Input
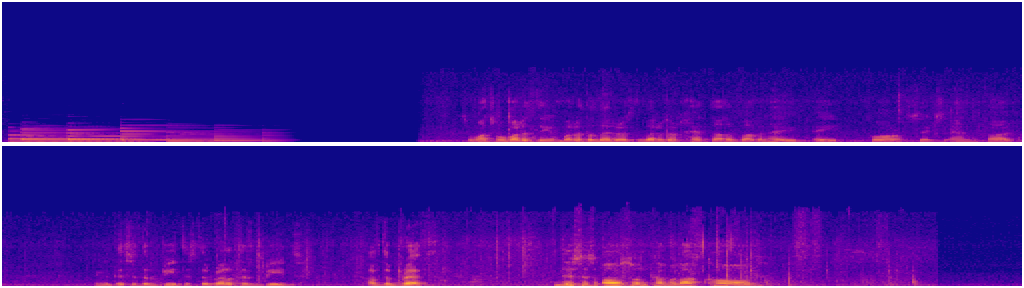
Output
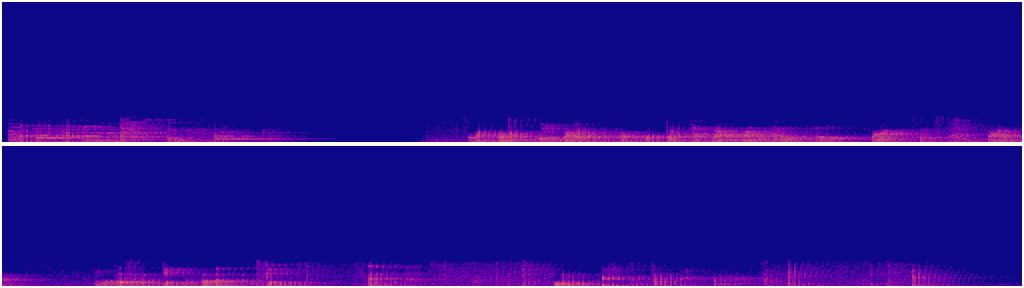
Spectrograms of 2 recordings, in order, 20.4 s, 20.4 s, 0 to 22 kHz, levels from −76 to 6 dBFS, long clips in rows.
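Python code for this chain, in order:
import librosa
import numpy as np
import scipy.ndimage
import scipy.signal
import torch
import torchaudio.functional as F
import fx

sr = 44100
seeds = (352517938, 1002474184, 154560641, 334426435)

y = fx.spec_gate(x, sr, threshold_db=-25, keep='strong')
y = fx.dynamic_eq(y, sr, hz=440.0, q=3.2, threshold_db=-38.0, ratio=4.0, max_db=-5)
y = fx.cheby_harmonics(y, sr, harmonics=(3, 4, 8), levels_db=(-9, -13, -9), full_scale_db=-4.0)
y = fx.gate_flip(y, sr, shuts_db=-16.0, range_db=-38)
y = fx.room_early_taps(y, sr, ms=(11, 26), db=(-9.0, -16.5))
y = fx.rev_spring(y, sr, rt60_s=1.2, pass_ms=(49,), chirp_ms=20, drr_db=0.5)
y = fx.lpc_vocoder(y, sr, seeds[0], excitation='whisper', order=16)
y = fx.band_squash(y, sr, depth_pct=40)
y = y * 10.0 ** (-2.5 / 20.0)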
